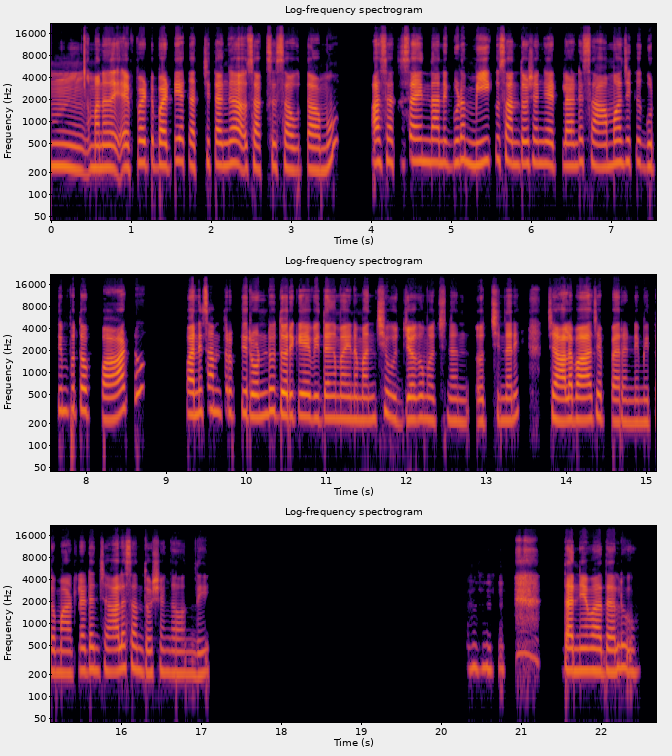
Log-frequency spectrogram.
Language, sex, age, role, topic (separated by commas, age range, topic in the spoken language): Telugu, female, 30-34, host, సామాజిక గుర్తింపు, పనిలో సంతృప్తి—వీటిలో మీకు ఏది నిజమైన విజయంగా అనిపిస్తుంది?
